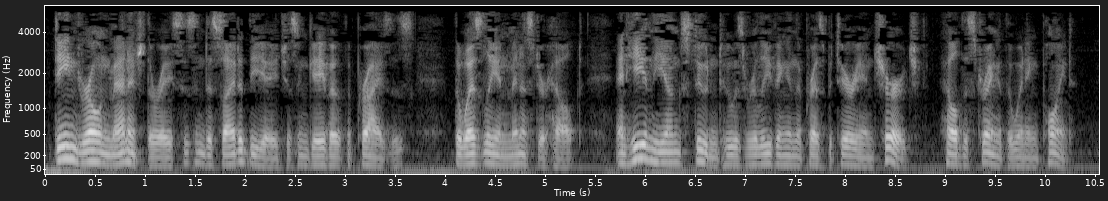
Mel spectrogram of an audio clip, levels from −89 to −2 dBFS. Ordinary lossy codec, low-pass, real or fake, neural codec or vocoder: MP3, 24 kbps; 5.4 kHz; real; none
